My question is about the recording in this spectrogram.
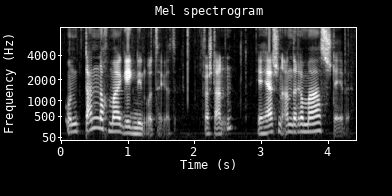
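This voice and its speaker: A man voicing a grumpy, bald male gnome who is a nightmare creature, talking gruffly and impatiently. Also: on the high side, big pitch swings, a little fast, fairly bright tone, voice pushed up. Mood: sententious. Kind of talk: audiobook character voice.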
